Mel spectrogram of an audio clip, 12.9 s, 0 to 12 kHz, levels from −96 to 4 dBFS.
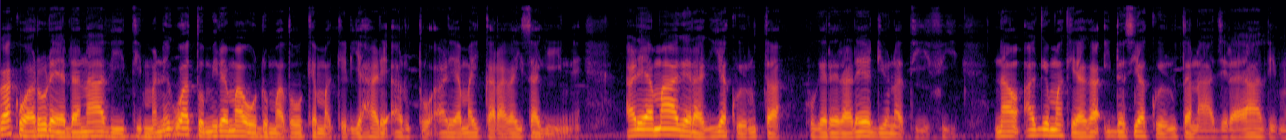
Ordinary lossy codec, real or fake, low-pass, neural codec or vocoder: none; real; 9.9 kHz; none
